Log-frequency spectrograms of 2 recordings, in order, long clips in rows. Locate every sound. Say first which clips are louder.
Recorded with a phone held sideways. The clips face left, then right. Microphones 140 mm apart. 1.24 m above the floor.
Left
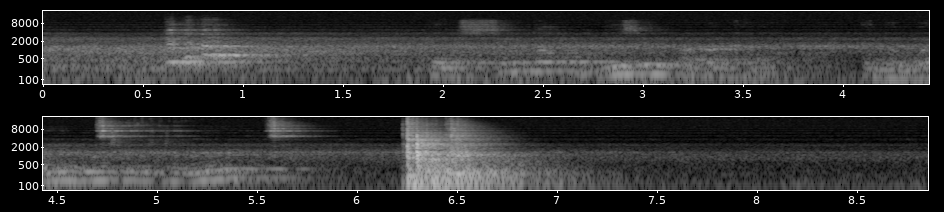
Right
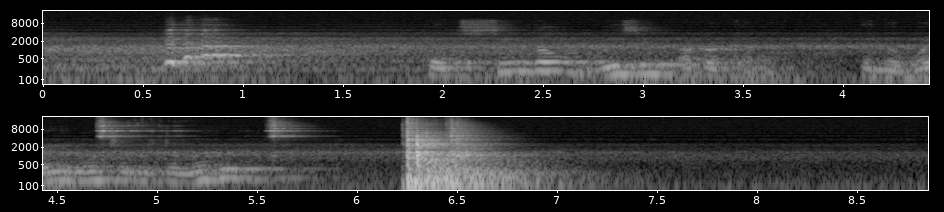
0.6 s a giggle: right 3 dB; 70° right (ahead or behind), 1.3 m
1.9 s a man speaking: right 6 dB; 60° right (ahead or behind), 1.1 m
4.7 s a rattle: right 4 dB; 75° right (ahead or behind), 1.4 m
6.2 s a splash: right 1 dB; 15° right (ahead or behind), 1.1 m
